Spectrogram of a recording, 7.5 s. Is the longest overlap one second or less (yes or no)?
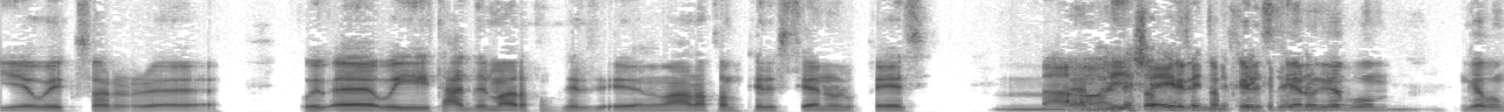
no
